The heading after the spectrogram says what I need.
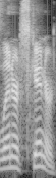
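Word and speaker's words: Lynyrd Skynyrd: full of this whole crates full of Essentials pronounce Leonard Skinner 36.99 new and sealed gatefold that is 36.99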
